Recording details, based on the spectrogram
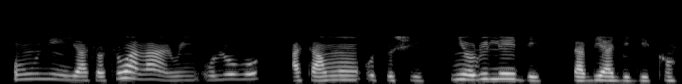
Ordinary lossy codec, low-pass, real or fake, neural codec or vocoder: none; 3.6 kHz; real; none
